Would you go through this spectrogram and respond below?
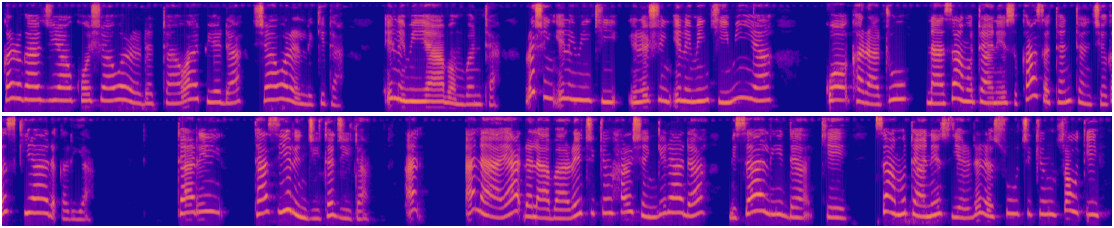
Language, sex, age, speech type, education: Hausa, female, 46-60, spontaneous, secondary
